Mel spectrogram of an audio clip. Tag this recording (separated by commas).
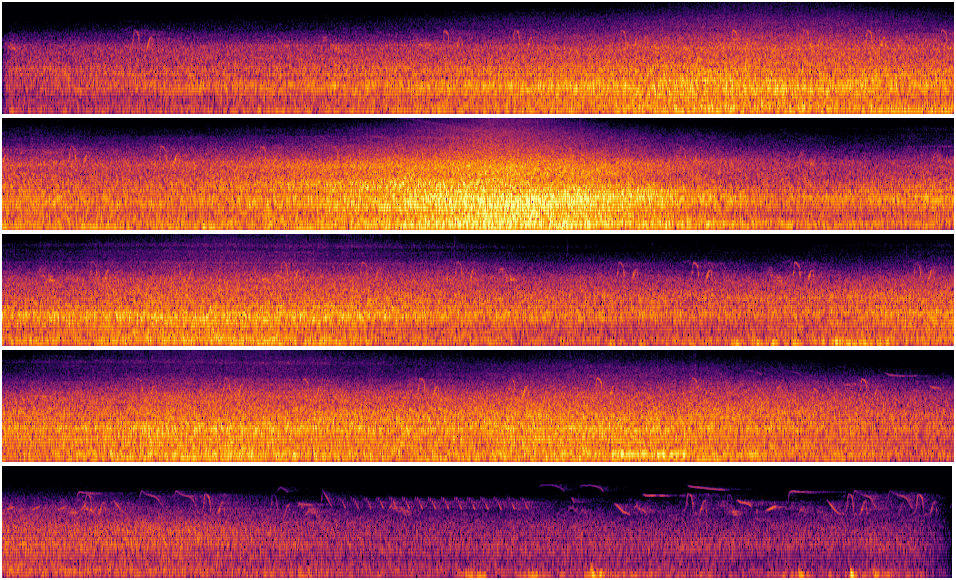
Car, Car passing by, Vehicle, roadway noise, Motor vehicle (road)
